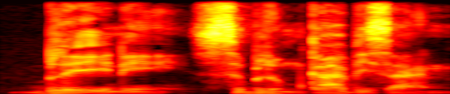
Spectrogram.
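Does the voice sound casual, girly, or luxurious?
luxurious. It is said in an elegant, luxurious voice. It advertises a product in luxury packaging. "Terus kalau yang tadi"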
